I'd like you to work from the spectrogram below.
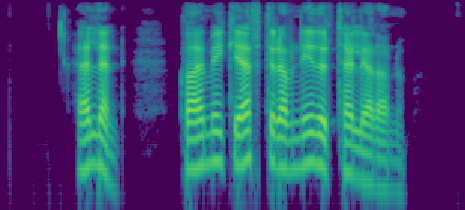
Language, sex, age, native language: Icelandic, male, 50-59, Icelandic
